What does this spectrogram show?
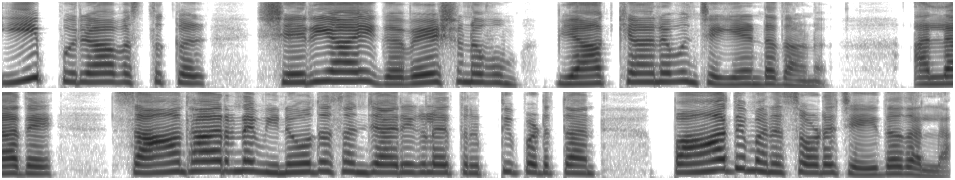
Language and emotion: Malayalam, angry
